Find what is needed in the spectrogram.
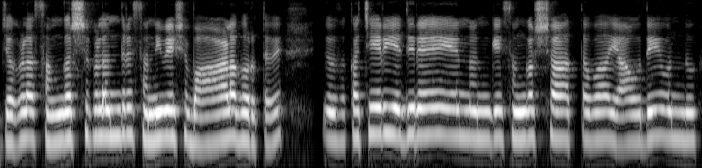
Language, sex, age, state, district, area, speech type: Kannada, female, 60+, Karnataka, Chitradurga, rural, spontaneous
